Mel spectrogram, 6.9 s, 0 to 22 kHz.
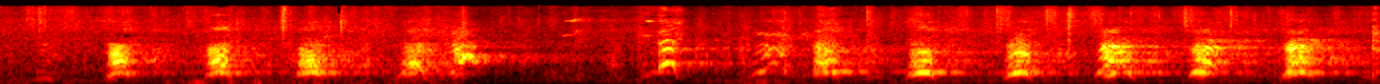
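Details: Red Standard Poodle female, just groomed and shaved down with a 15 blade, panting in rhythmic breathy pulses about twice a second, with a few faint voiced notes and a low steady hum in the background.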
